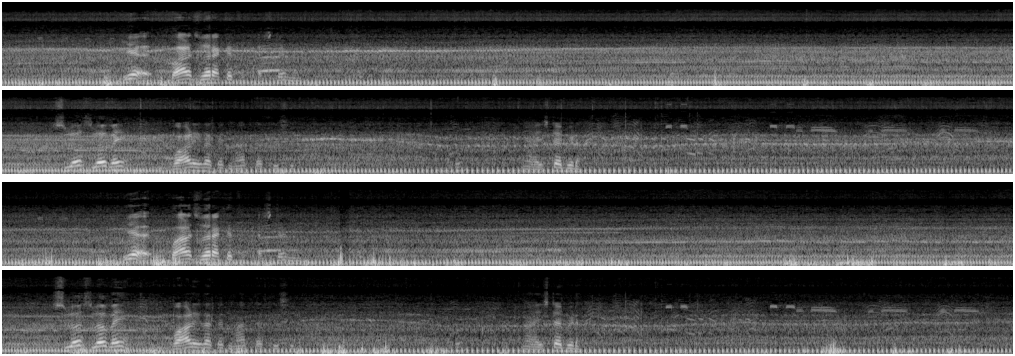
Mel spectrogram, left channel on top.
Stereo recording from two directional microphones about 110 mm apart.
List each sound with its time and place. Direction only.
1.2 s speech: 25° right (ahead or behind)
10.7 s speech: 45° right (ahead or behind)
11.8 s speech: 25° right (ahead or behind)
